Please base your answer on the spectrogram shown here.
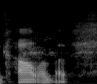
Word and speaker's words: Columbo: The English pronunciation, all right. The proper English pronunciation, Columbo.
